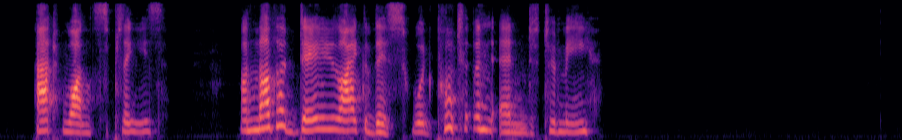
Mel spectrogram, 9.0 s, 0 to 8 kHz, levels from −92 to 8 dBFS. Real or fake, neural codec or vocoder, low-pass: fake; codec, 24 kHz, 3 kbps, HILCodec; 7.2 kHz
